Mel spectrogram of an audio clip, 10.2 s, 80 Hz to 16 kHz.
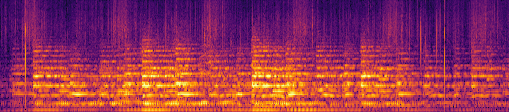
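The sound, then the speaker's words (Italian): Church bells ring as a fishermen's procession returns to port in a Marano fishing town in 1955. Dense, sustained ringing tones overlap steadily and loudly throughout, with no clear gaps. “Mistico suggello, le campane che da tempo immemorabile accolgono la processione che rientra nel porto.”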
